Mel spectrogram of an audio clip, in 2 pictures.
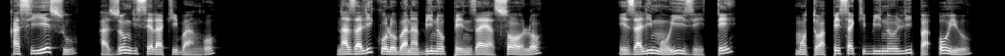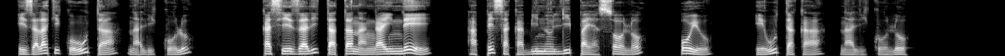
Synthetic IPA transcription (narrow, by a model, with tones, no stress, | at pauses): ka˨si˨je˦su˨ | a˨zo˦ŋɡi˦se˦la˦ki˦ba˨ŋɡo˦ | na˨za˨li˦ko˨lo˨ba˨na˨bi˦no˦pe˨nza˦ja˨sɔ˦lɔ˦ | e˨za˨li˦mo˨i˦ze˨tɛ˦ | mo˨to˨a˨pe˦sa˦ki˦bi˦no˦li˦pa̰˨o˦jo˦ | e˨za˨la˦ki˦ko˨wu˦ta˨na˨li˨ko˨lo˦ | ka˨si˨e˨za˨li˦ta˨ta˦na˨ŋɡa˦i˦nde˦ | a˨pe˦sa˨ka˨bi˦no˦li˦pa˨ja˨sɔ˦lɔ˦ | o˦jo˦ | e˨wu˦ta˨ka˨ | na˨li˨ko˨lo˦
